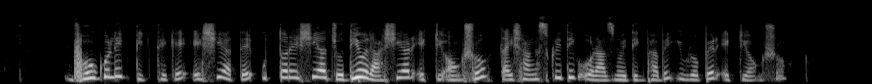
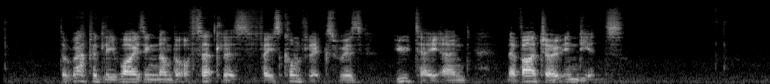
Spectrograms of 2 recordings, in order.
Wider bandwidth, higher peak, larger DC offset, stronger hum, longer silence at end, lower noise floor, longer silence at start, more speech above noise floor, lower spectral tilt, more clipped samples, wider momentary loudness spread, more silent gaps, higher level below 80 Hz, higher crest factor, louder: second, 7.4 kHz vs 15 kHz; about the same, -4 dBFS vs -2 dBFS; neither; neither; second, 0.85 s vs 1.5 s; first, under -90 dBFS vs -56 dBFS; about the same, 0.65 s vs 0.6 s; first, over 68 dB vs 35 dB; first, -5 dB/octave vs -3 dB/octave; neither; about the same, 14 LU vs 13 LU; neither; second, -78 dBFS vs -62 dBFS; about the same, 20 dB vs 20 dB; about the same, -22 LUFS vs -21 LUFS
